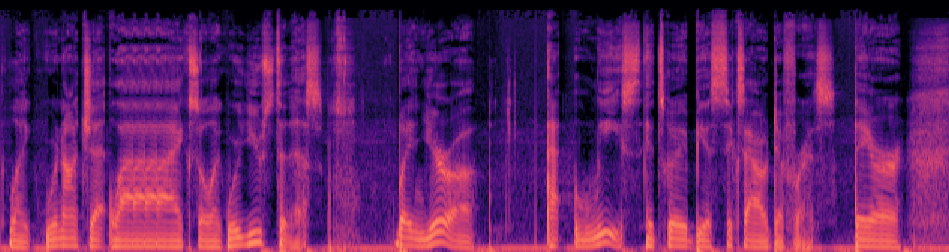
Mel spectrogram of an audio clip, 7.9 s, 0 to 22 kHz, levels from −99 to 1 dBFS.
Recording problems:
squashed, flat; heavily
audio stuttering; at 1 s

